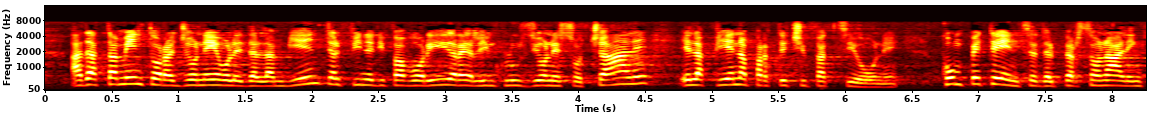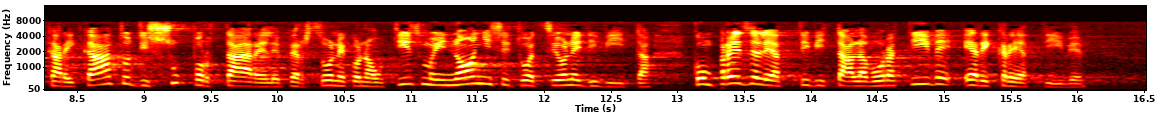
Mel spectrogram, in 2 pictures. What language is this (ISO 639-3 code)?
ita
